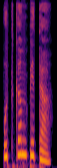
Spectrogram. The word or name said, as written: ಉತ್ಕಂಪಿತ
